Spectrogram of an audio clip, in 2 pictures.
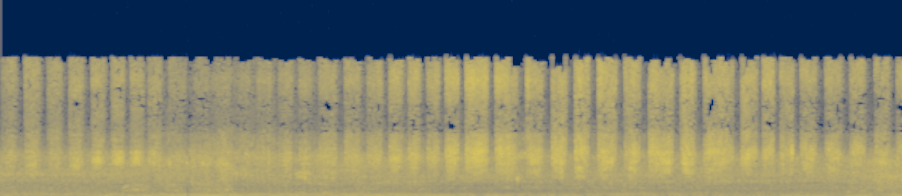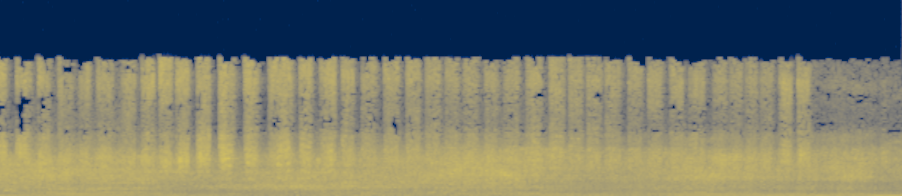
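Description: Road traffic going past, with music playing and a regular ticking beat for the first half.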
